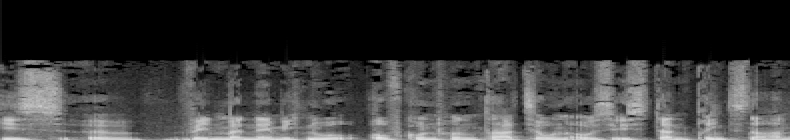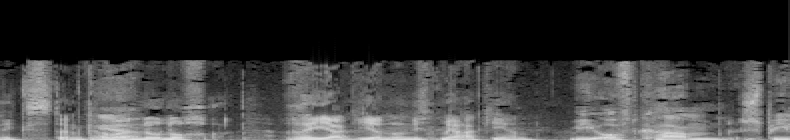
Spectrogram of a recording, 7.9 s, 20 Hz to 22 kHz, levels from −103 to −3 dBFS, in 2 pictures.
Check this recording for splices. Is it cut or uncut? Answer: uncut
